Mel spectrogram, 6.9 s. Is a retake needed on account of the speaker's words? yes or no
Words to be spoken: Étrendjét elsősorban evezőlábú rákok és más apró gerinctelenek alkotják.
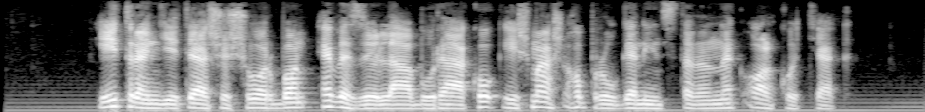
no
